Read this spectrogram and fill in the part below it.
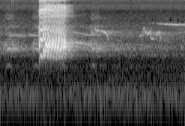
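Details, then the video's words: A Red-bellied Woodpecker gives a single loud, harsh, rolling churr lasting under half a second, followed by faint, thin bird notes in the background. "um let's listen to what the red bellied woodpecker sounds like"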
